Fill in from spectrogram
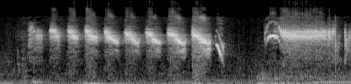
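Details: Common iora, a lively songster used to coax silent birds: about eight quick buzzy descending notes in an even series, a brief pause, then one long sustained high whistled note.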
